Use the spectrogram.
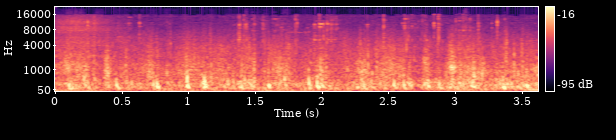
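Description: Horse hooves clip-clopping in the Shadow of the Colossus video game, a steady galloping rhythm of soft, close thuds carrying on alone over a low ambient bed.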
